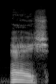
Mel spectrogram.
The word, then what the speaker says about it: cache: Cash. Ah, it is cash. It is cash, apparently.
